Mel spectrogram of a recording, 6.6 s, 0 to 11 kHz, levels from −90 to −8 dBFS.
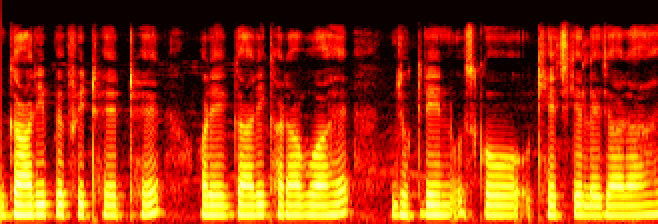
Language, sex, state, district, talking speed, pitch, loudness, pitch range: Hindi, male, Haryana, Charkhi Dadri, 180 wpm, 150 Hz, -19 LUFS, 145-150 Hz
